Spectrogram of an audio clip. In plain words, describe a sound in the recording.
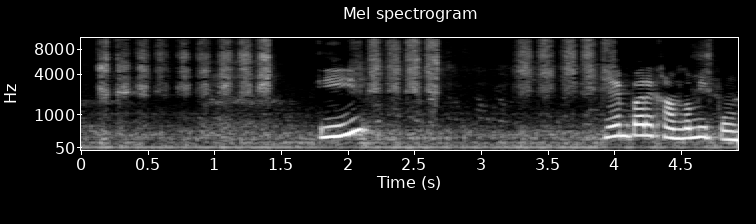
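A nail file rasps back and forth on a fingernail in quick strokes.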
